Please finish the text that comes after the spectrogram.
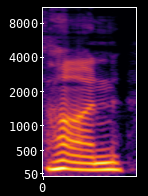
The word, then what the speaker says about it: hon: It's pronounced hun, but it's spelled Han. H O N. And uh it's it's like um hun like hun.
